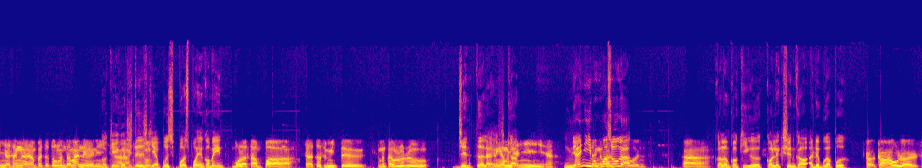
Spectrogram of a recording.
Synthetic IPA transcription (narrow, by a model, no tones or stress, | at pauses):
aɲaʔsaŋat̪̚sampajt̪aʔt̪olənt̪aʔmanə̃niokekawt͡ʃɾit̪əsəkiapəsə̥pɔt̪̚sə̥pɔt̚jaŋkawmãɪnbolaht̪ampasəɾat̪ʊsmit̪əsmənt̪aluɾu | d͡ʒɛnt̪əla̰dəŋanməaɲiməɲaɲĩmamas̬uʔɡaʔnakalawŋkawkiɾəkolɛk̚sənk̬awʔa̰dabəɡapə | t̪aʔt̪aulah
